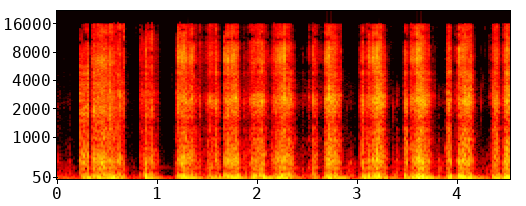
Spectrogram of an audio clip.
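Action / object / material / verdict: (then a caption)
scrape / dry floral foam packed in a silicone ear, scraped with an earpick / floral foam / none. A reddish-brown earpick scrapes inside the canal of a left silicone elf ear packed with dry floral foam. It makes a series of dry, crunchy, rasping strokes, each a broadband scratch with bright crackle on top and a low rumble underneath, repeating at an uneven pace with brief quiet gaps between them.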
